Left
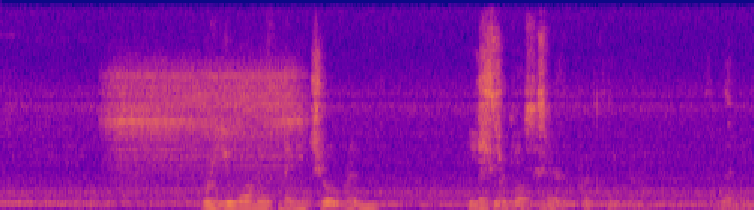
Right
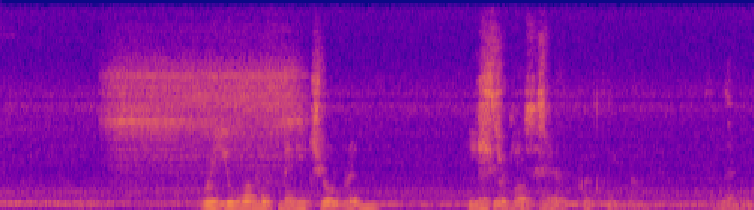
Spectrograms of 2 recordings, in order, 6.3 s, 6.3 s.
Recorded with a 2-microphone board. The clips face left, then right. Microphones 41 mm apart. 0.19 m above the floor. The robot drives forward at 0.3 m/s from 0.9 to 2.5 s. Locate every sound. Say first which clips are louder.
1.6 s a man speaking: right 4 dB; 15° right (ahead or behind), 2.0 m
3.9 s a man speaking: right 2 dB; 15° right (ahead or behind), 1.6 m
